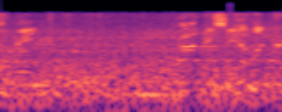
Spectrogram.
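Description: A man's voice over a public-address loudspeaker, with a steady dense din from a large outdoor crowd under it.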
